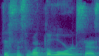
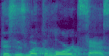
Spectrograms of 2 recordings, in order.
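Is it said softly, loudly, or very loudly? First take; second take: softly; loudly. First: It is said at a normal, soft volume. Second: It is said louder than the first time.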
